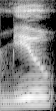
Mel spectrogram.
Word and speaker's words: mu: the first Greek letter is the Greek letter mu it's pronounced M Y O O mu um looks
